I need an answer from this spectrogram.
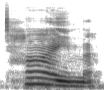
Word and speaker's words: time: But if I put a super silent E at the end, that E gives all its power to the I so that it can say its name. I'm, time.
